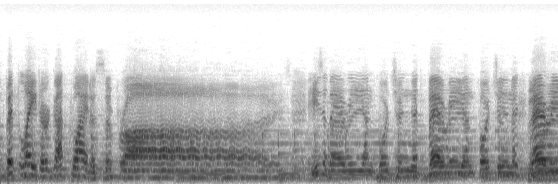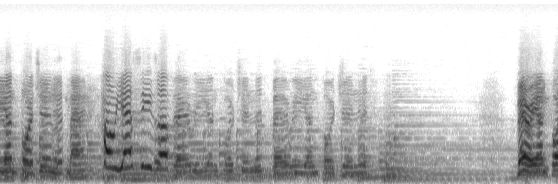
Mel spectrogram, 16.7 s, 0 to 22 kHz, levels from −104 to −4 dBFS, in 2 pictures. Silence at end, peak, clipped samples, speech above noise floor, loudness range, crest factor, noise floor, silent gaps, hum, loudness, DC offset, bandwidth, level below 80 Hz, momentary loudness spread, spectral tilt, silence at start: 0 s; -10 dBFS; under 0.1%; 27 dB; 11 LU; 18 dB; -56 dBFS; none; none; -29 LUFS; under 0.1%; 6 kHz; -66 dBFS; 15 LU; -9 dB/octave; 0 s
